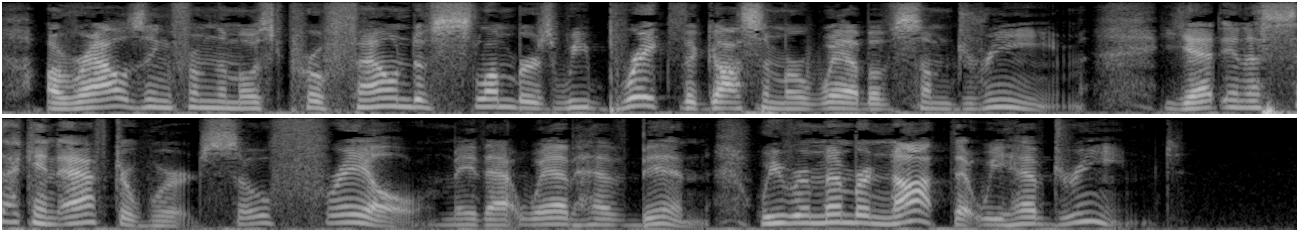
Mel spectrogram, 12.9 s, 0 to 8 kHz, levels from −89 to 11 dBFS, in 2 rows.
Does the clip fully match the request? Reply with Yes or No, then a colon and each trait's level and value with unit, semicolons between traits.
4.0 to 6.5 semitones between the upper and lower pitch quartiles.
Yes: average, 4.3 semitones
